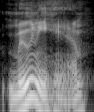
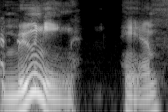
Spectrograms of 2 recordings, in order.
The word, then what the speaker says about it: Mooneyham: wrong hence Dai desera I actually got called out on Mooneyham as I used to say mooning ham and I sat next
